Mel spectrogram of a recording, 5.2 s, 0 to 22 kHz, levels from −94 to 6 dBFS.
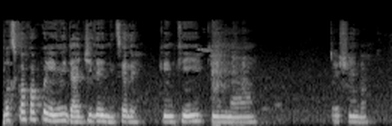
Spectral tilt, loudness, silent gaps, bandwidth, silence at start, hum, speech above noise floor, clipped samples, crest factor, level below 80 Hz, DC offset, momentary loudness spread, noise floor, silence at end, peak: -6 dB/octave; -25 LUFS; none; 11.5 kHz; 0.05 s; none; 35 dB; under 0.1%; 14 dB; -54 dBFS; under 0.1%; 13 LU; -59 dBFS; 0.3 s; -12 dBFS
